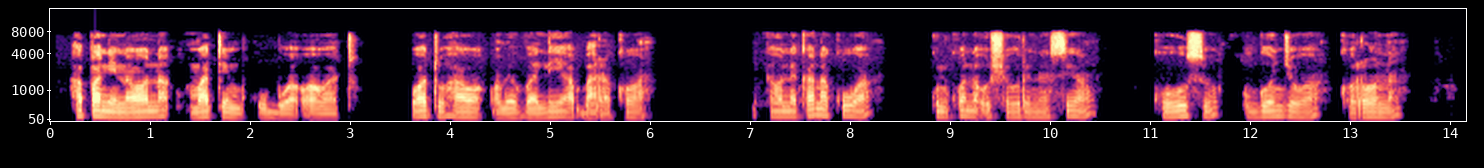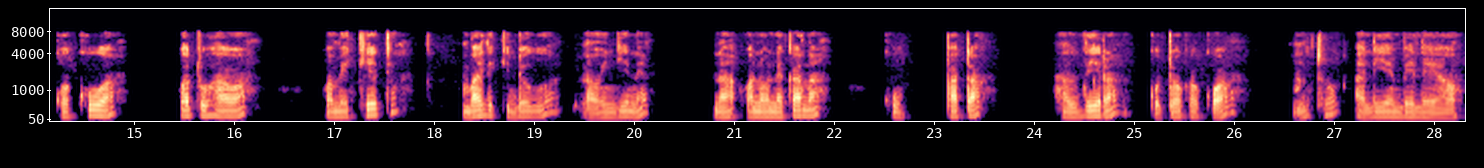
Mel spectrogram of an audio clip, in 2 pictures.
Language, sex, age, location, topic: Swahili, male, 18-24, Nakuru, health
